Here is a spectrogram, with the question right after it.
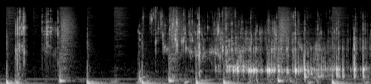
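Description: Shotgun Wedding beer pours into a Guinness glass with close, wet glugging and dripping: uneven liquid splashes and plops give way to a steadier rising fill tone as the glass fills.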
